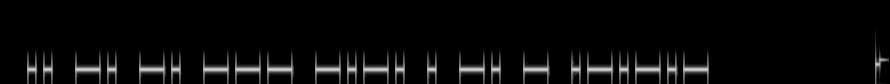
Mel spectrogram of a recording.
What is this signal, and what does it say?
Morse code, heard as a keyed tone, about 15 wpm, 700 Hz. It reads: INNOCENT.
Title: A Sound Of Thunder 15wpm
